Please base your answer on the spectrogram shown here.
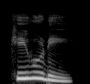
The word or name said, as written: ಕಿವುಡಿ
